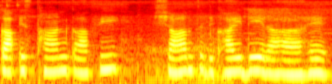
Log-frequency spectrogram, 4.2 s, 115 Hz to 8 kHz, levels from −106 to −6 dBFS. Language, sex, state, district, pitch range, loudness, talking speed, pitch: Hindi, female, Uttar Pradesh, Lalitpur, 205-230 Hz, -19 LUFS, 115 wpm, 215 Hz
